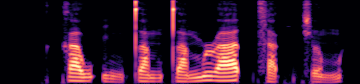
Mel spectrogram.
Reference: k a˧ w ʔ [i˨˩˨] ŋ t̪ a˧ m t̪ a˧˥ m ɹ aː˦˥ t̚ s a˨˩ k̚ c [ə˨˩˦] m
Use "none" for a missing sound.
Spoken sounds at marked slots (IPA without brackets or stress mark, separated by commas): i˨˩˨, ə˨˩˦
